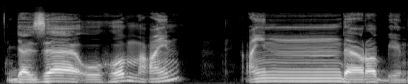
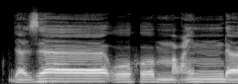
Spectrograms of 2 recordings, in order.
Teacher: Ini kurang dengung saja, kurang gunahnya dikit ditahan.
